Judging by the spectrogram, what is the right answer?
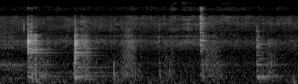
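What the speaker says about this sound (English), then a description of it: "we'll just kind of push this around, move them around a little so they all get a little bit of butter on them" Biscuits shifted around a buttered pan over a campfire make four distinct scraping clatters over a soft steady sizzle, spaced roughly evenly and heard up close.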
